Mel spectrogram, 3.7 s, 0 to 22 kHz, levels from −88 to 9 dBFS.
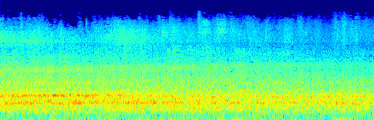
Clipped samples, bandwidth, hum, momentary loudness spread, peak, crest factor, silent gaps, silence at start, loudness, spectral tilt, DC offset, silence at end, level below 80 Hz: under 0.1%; 15 kHz; none; 5 LU; -4 dBFS; 14 dB; none; 0 s; -18 LUFS; -3.5 dB/octave; under 0.1%; 0 s; -42 dBFS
